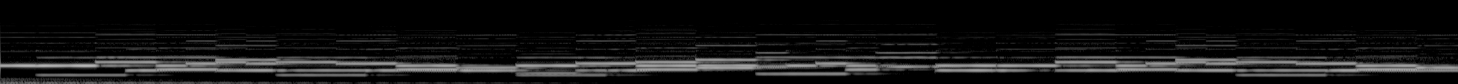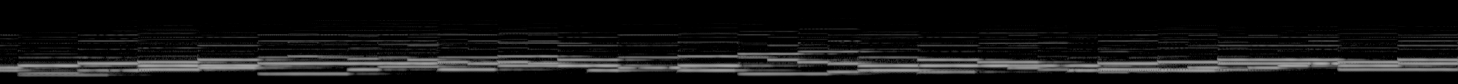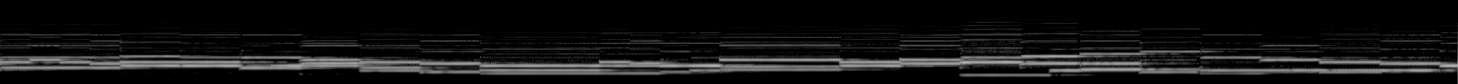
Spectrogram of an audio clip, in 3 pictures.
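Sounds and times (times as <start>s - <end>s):
two descant and one treble recorder playing Christmas trios: 0.1s - 43.7s.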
